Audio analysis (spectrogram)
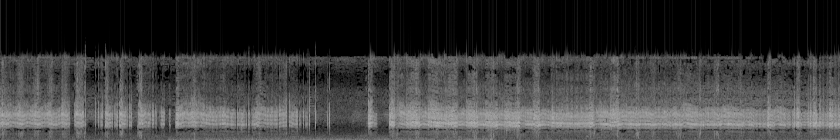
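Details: Cicada under attack by a hornet in front of a house: a loud, dense, high buzz runs almost without break, dropping out briefly near the middle, and is peppered with sharp clicks and scraping ticks from the struggle.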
